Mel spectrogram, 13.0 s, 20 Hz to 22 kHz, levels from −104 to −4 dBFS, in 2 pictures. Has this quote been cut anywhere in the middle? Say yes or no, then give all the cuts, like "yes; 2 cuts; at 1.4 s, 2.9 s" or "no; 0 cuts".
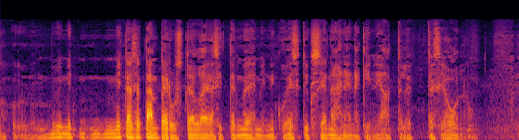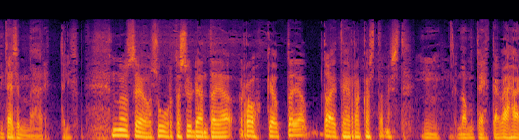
yes; 1 cut; at 11.7 s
